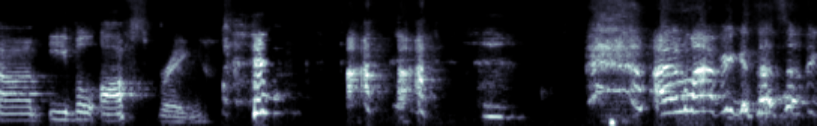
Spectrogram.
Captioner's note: laughing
